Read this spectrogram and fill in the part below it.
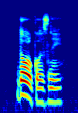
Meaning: infinitive of dolgozik
- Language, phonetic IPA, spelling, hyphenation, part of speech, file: Hungarian, [ˈdolɡozni], dolgozni, dol‧goz‧ni, verb, Hu-dolgozni.ogg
